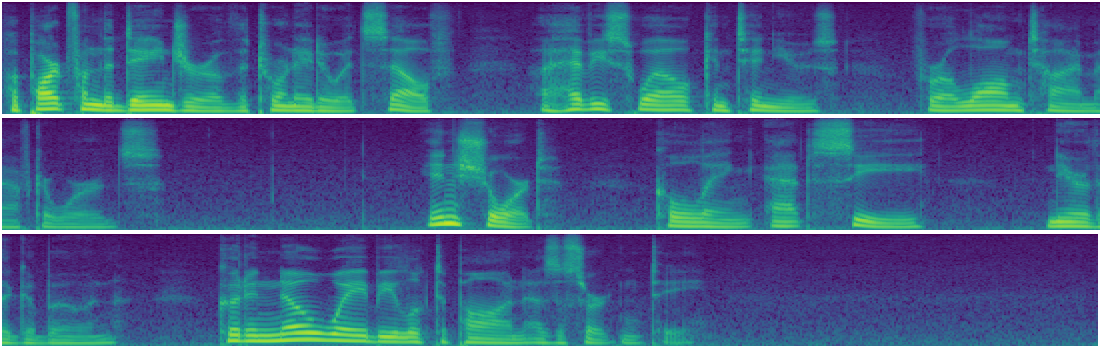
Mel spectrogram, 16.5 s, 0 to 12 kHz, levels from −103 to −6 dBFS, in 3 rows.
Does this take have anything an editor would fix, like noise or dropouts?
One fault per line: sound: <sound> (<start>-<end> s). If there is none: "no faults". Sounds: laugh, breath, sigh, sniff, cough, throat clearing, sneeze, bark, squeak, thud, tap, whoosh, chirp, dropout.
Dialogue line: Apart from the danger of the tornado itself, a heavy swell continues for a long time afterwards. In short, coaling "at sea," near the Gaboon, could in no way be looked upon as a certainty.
no faults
